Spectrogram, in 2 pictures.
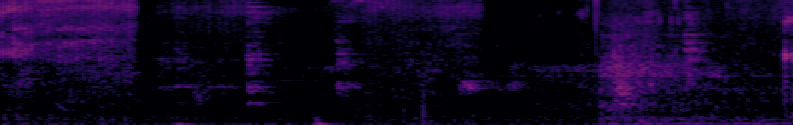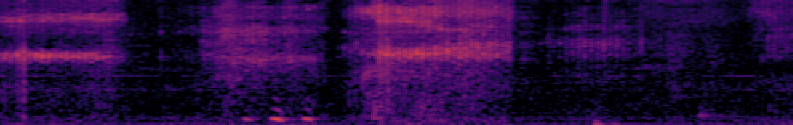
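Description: A cat purrs steadily, a low rhythmic rumble with soft breathy pulses, continuing throughout with no voices over it.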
